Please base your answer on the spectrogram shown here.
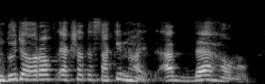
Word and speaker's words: الدهر: আমরা শেষের হরফটাকে 3 ভাগের 1 ভাগ অবশ্যই উচ্চারণ করব। আদ-দাহ, দাহ, রর মাখরাজে লাগাইতে হবে। আদ-দাহর, আদ-দাহর, কেমন।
